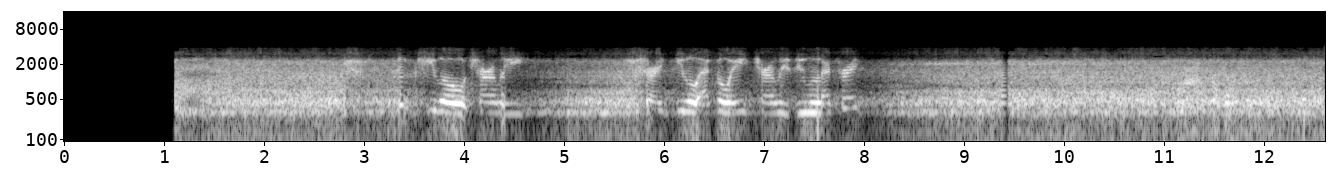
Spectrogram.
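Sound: car engine running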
